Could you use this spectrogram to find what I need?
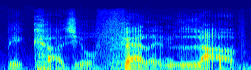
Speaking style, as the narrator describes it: growled Scrooge, as if it were the only thing in the world more ridiculous than a Merry Christmas

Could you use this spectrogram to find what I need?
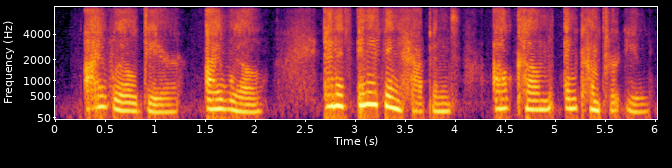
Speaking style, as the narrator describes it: whispered Laurie

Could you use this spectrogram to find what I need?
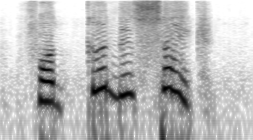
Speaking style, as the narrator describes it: cried Dorothy, amazed

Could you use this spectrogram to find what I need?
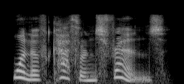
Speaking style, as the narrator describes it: said rather sharply

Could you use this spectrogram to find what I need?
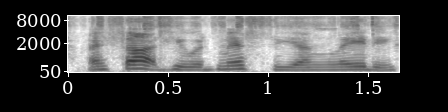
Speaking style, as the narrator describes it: said Grace

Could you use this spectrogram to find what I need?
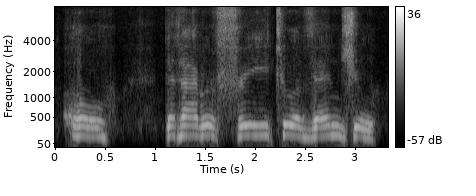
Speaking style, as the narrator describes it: gasped the girl as she strained and tore at the ropes which held her

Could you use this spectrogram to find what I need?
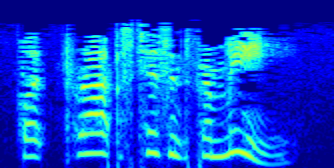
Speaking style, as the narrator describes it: said Polly, timidly

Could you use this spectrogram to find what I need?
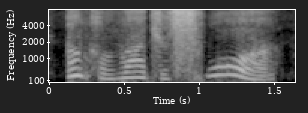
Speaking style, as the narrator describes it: said Felicity in a shocked tone

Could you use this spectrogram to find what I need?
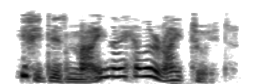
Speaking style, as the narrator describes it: he exclaimed

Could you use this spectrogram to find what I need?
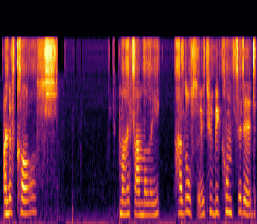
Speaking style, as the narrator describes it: Prince Vasily went on, testily

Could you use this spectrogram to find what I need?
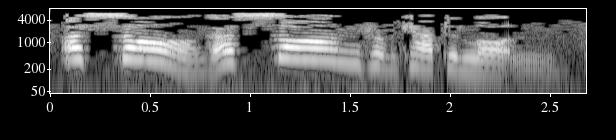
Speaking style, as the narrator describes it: cried two or three of the party in a breath

